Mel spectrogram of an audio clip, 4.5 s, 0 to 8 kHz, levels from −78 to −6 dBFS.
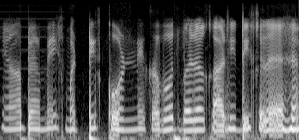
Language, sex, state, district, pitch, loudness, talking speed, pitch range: Hindi, female, Chhattisgarh, Raipur, 235 Hz, -18 LUFS, 160 wpm, 225-250 Hz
